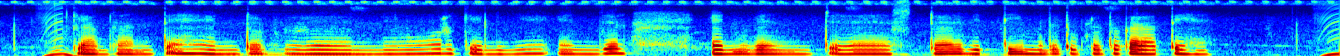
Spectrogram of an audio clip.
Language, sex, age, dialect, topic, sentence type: Hindi, female, 18-24, Awadhi Bundeli, banking, statement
